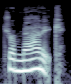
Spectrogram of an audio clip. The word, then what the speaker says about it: dramatic: 발음하실 때 dramatic 이음절의 강세 넣으시면 돼요. dramatic 또는 dramatic.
